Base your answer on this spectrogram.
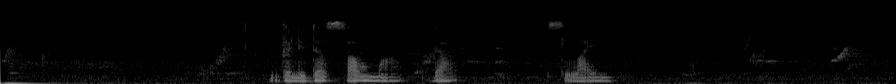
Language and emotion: Russian, neutral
